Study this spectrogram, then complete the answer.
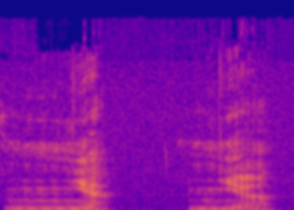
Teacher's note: Your tongue has to stay up on the roof of your mouth.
